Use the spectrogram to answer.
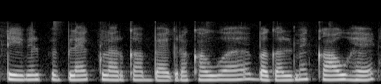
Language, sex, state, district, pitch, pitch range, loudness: Hindi, female, Uttar Pradesh, Lalitpur, 215 Hz, 205-220 Hz, -16 LUFS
